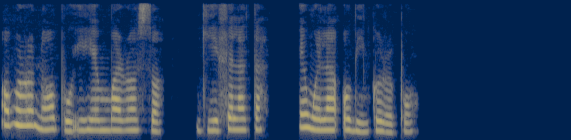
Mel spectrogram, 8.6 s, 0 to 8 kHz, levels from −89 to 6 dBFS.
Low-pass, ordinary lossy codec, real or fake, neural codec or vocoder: 7.2 kHz; MP3, 48 kbps; real; none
